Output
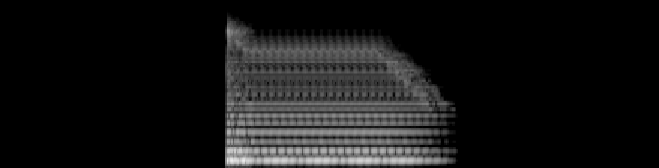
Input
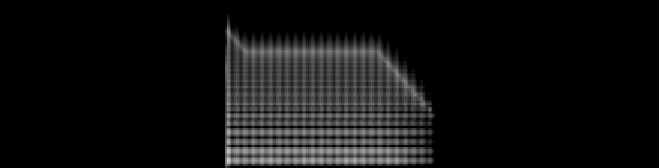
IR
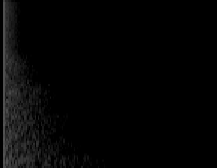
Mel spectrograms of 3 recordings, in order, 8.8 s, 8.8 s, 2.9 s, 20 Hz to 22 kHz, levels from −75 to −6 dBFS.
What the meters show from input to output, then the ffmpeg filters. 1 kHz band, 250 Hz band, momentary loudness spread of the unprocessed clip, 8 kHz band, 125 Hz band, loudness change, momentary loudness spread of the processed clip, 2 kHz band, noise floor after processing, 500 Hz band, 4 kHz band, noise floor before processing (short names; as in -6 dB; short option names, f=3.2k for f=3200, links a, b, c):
+5.0 dB, +12.5 dB, 10 LU, -1.5 dB, n/a, +7.0 dB, 10 LU, +1.5 dB, -77 dBFS, +5.5 dB, -1.0 dB, -81 dBFS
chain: -filter_complex "[0:a]firequalizer=gain_entry='entry(130,0);entry(280,10);entry(560,-1);entry(2700,-7);entry(11000,3)':delay=0.05:min_phase=1[a];[1:a]atrim=start_sample=2205,afade=t=out:st=0.38:d=0.01,atrim=end_sample=17199[b];[a][b]afir=irnorm=-1:irlink=0,volume=4.5dB"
